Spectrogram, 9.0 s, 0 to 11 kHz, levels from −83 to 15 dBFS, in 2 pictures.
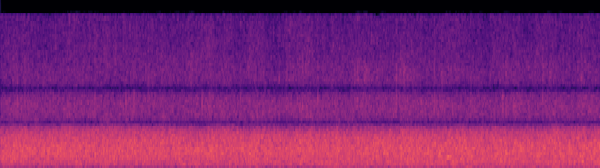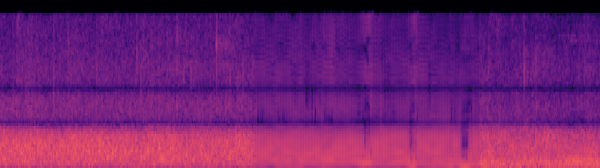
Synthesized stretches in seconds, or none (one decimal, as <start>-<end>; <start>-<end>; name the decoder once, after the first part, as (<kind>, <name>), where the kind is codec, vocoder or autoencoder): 6.4-8.1 (vocoder, BigVGAN v2)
